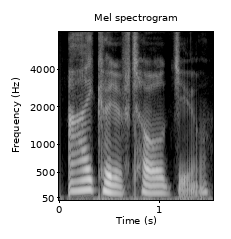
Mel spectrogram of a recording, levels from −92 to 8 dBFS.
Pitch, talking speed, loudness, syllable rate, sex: 150 Hz, 195 wpm, -17 LUFS, 3.7 syllables/s, female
